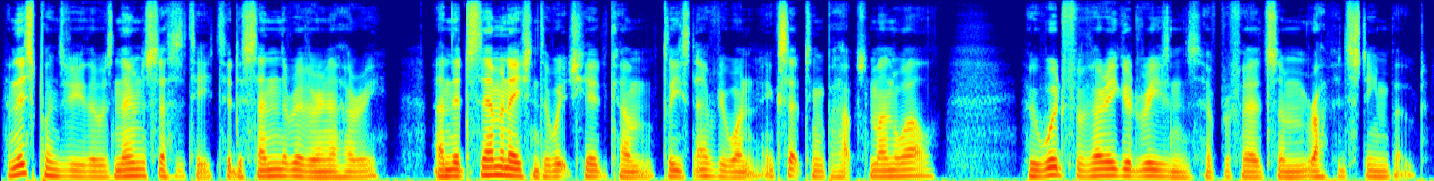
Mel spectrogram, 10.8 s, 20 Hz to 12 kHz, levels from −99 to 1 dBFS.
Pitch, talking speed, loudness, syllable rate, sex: 115 Hz, 230 wpm, -22 LUFS, 6.8 syllables/s, male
